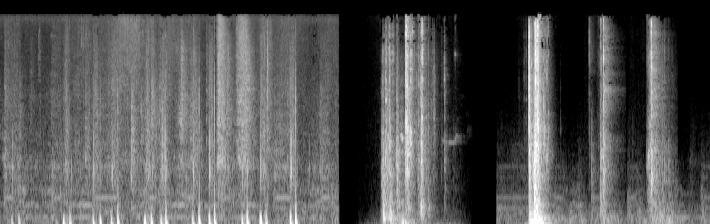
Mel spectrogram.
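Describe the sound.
Footsteps of people walking to an office: a run of quick, even steps, then a short pause and a few heavier, scattered thumps.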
